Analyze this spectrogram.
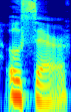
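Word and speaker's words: oser (עושר): But the funny thing is that there's a homophone for oser, because oser is spelled with an ayin at the beginning. But then there's oser with an aleph at the beginning, and it's pronounced the same way, but it means happiness.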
